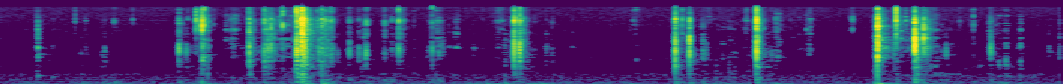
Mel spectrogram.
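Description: A solid green bar of soap held in the palm is scraped and sliced with a metal box-cutter blade, with flakes piling up below. About fifteen crisp, bright cuts and scrapes click and crunch irregularly over quiet pauses, each dying away almost instantly.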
